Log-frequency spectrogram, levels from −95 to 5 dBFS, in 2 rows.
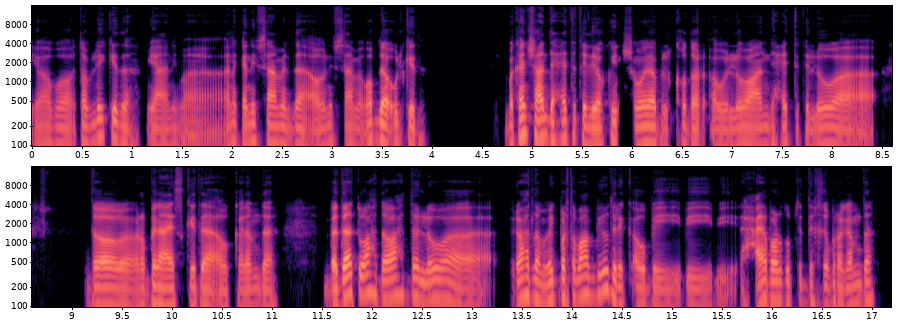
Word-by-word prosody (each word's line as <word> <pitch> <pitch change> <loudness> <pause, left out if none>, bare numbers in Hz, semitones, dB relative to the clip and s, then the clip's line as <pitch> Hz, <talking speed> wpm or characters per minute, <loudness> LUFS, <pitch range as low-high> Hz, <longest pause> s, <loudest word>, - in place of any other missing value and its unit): يابا 95 0 -4
طَب 100 0 -3
ليه 130 +3 0
كده؟ 105 -6 -3
يعني 90 0 -3
م - - -8
أنا 105 - -5
كان 100 -2 -2
نفْسي 110 -1 -1
أعمل 100 -2 0
ده 95 0 0
أو 85 0 -2
نفْسي 105 0 -8
أعمل 95 -2 -3
وأبدأ 115 +1 +3
أقول 110 - +1
كده، 115 +1 -3 0.8
ما - - -1
كانش 140 -1 +3
عندي 125 -1 +6
حتّة 120 0 -2
اليقين 95 +4 0
شويّة 100 +1 +1
بالقدر 90 -2 -3
أو 90 +1 -1
اللي 90 +1 -3
هو 100 +1 +1
عندي 95 0 0
حتّة 100 -1 -7
اللي 90 +2 -3
هو 95 -3 0 0.7
ده 100 - -1 0.4
ربنا 95 +2 +4
عايز 95 0 +3
كده 95 -2 +1
أو 90 - 0
الكلام 90 +2 -4
ده. 95 +1 -2 0.4
بدأت 150 +2 +6
واحدة 150 -4 +3
واحدة 140 +1 +1
اللي 120 -3 +1
هو 130 0 +2 0.7
الواحد 135 +2 +2
لمّا 125 -5 +1
بيكبر 125 +3 +2
طبعًا 140 +3 +3
بيُدرك 155 - -1
أو 100 -1 0
بي 90 -2 -6
بي 95 -1 -7
بي - - -12
الحياة - - +4
برضه 125 -1 +2
بتدِّي 110 0 -9
خبرة 105 -1 -3
جامدة، 110 +6 -2
100 Hz, 200 wpm, -25 LUFS, 95-125 Hz, 0.8 s, عندي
